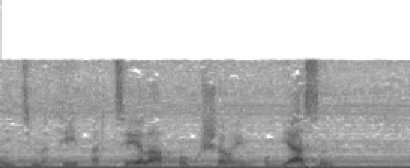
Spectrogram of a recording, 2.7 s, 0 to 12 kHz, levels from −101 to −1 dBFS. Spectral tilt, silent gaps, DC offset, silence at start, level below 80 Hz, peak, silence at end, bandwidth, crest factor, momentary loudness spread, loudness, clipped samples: -4 dB/octave; none; under 0.1%; 0 s; -38 dBFS; -16 dBFS; 0 s; 8 kHz; 18 dB; 7 LU; -36 LUFS; under 0.1%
